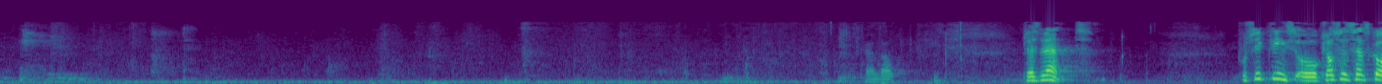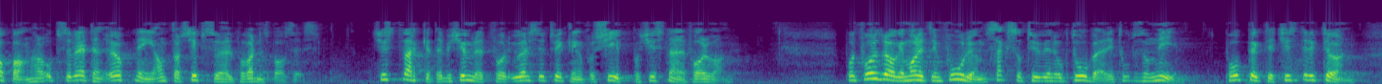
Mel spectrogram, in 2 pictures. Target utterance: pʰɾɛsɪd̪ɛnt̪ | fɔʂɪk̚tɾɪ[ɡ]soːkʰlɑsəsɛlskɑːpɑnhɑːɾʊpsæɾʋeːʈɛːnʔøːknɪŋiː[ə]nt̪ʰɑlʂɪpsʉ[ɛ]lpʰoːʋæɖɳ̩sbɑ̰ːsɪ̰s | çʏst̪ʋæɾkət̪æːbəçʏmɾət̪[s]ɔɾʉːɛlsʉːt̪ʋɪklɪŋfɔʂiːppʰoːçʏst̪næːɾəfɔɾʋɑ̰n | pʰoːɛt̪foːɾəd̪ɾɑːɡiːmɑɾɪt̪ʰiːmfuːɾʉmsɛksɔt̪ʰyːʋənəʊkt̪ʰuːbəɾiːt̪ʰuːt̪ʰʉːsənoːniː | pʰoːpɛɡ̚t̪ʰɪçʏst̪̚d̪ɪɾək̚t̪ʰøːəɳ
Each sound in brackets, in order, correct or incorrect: incorrect, incorrect, correct, incorrect

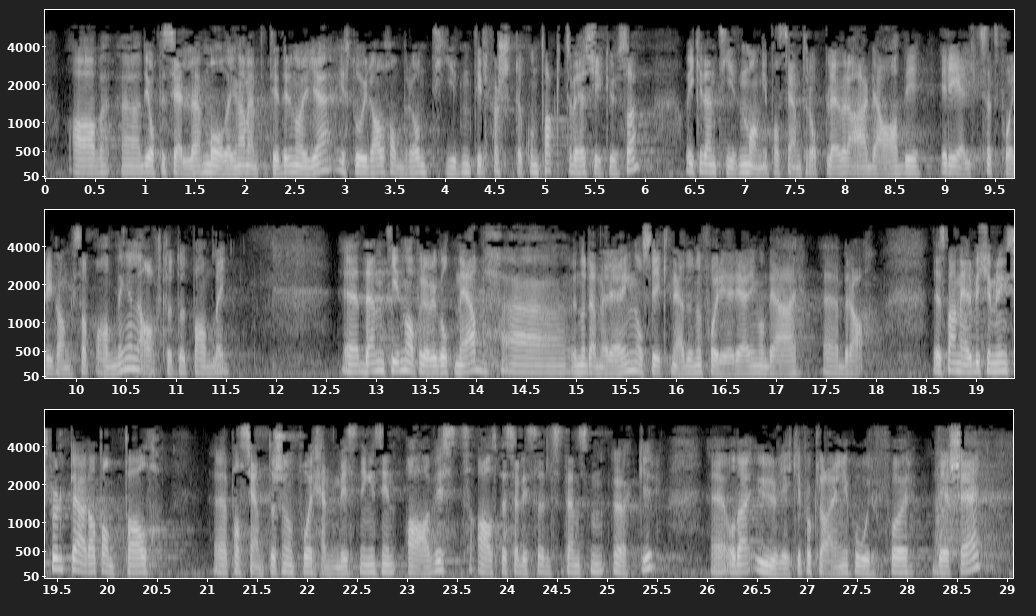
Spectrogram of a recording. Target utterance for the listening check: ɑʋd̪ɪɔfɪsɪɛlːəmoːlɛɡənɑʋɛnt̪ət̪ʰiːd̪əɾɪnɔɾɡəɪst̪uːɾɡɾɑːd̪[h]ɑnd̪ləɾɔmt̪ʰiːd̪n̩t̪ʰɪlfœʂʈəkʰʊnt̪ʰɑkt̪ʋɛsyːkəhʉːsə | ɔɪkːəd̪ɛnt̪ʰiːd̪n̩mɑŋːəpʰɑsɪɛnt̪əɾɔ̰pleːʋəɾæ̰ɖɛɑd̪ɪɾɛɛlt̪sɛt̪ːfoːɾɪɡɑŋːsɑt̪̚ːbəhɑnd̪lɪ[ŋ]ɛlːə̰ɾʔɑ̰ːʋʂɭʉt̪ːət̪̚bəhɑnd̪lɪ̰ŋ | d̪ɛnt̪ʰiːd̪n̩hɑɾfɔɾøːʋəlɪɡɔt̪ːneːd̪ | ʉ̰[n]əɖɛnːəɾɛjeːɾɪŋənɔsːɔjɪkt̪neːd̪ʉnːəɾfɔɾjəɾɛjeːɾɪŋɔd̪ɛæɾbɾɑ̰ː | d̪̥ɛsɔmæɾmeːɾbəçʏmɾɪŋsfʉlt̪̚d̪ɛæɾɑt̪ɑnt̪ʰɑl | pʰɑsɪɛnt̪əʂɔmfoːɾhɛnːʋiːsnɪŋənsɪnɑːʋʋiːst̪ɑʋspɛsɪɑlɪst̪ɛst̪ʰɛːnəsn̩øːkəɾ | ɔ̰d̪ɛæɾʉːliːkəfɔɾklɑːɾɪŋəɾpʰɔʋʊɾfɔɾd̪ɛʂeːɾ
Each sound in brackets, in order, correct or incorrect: correct, correct, incorrect

